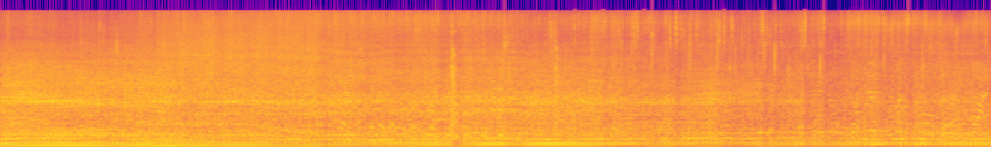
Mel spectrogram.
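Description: Water sprays against a vehicle.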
